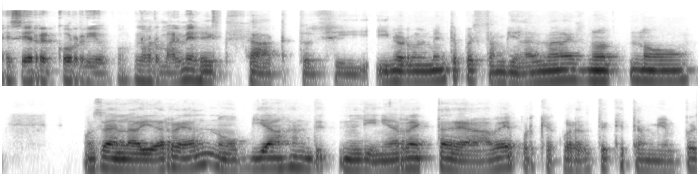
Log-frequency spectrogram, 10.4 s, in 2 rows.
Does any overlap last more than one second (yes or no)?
no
